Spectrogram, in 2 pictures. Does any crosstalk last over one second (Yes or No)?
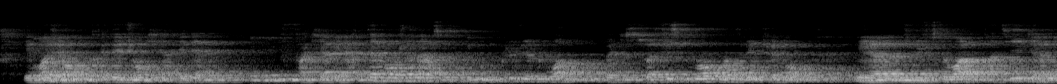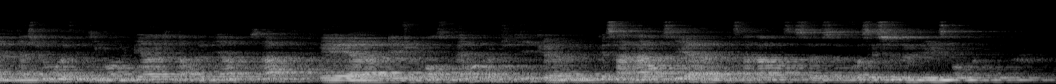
No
